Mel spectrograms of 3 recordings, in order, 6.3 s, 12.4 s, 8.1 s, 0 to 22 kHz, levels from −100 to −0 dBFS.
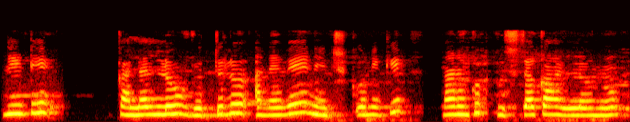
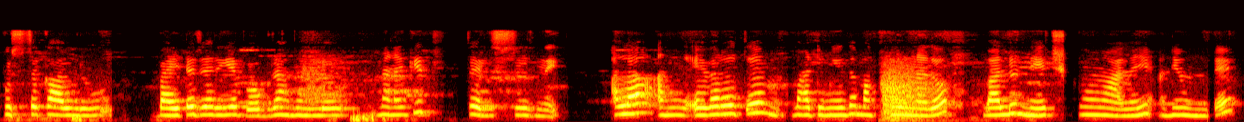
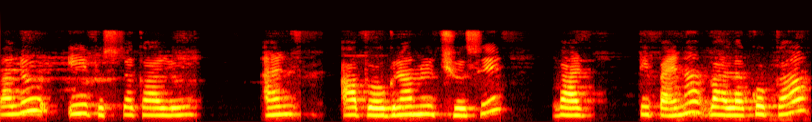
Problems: background conversations at intervals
